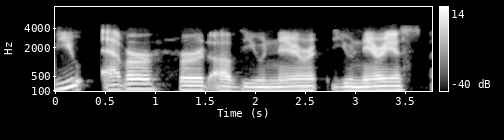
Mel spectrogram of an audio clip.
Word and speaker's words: Unarius: Unarius, yep. UNARIUS, Unarius.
